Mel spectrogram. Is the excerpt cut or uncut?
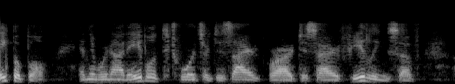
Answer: cut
